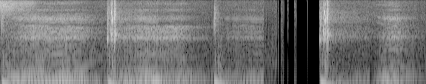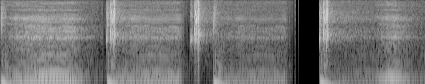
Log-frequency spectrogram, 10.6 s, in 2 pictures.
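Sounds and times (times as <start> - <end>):
house music: 0.0 - 3.4, 5.4 - 10.0.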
